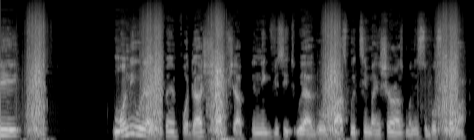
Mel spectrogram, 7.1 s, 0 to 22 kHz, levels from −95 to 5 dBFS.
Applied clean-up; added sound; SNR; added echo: classical method spectral subtraction.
